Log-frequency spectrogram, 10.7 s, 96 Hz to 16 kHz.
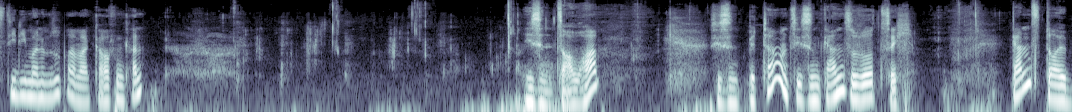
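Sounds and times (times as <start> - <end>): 
speech: 0.0 - 1.8, 5.2 - 6.1, 6.7 - 9.2, 10.1 - 10.7
biting into and chewing a fresh blueberry: 1.7 - 6.8.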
